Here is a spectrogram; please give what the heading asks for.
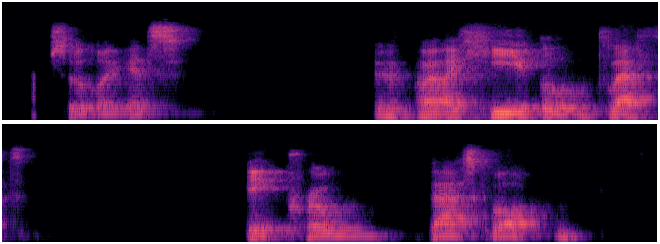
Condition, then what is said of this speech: Stuttering. Like when I'm sort of speaking a reflexive oopli, I don't stutter.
